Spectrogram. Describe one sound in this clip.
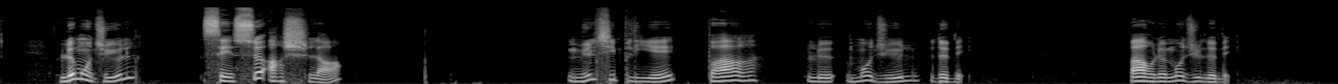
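A young man speaks calmly into a close microphone, explaining.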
